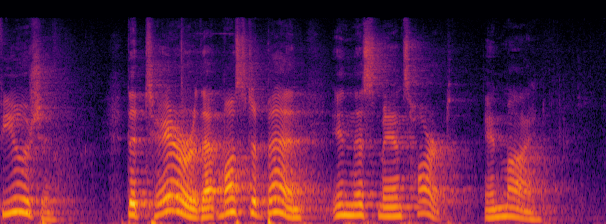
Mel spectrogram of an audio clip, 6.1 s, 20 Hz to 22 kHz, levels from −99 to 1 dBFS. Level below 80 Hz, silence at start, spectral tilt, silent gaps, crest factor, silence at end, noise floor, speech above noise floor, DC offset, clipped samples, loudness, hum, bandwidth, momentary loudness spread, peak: -42 dBFS; 0 s; -6.5 dB/octave; none; 16 dB; 0.5 s; -55 dBFS; 32 dB; under 0.1%; under 0.1%; -24 LUFS; none; 15 kHz; 15 LU; -8 dBFS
